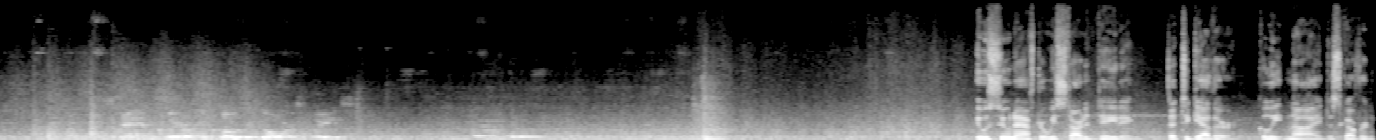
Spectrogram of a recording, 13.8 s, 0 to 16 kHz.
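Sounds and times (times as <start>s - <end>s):
subway train rumbling: 0.0s - 13.7s
speech: 1.7s - 3.6s, 9.8s - 13.7s
faint squeals of subway rails: 4.7s - 7.0s, 10.4s - 12.1s.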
